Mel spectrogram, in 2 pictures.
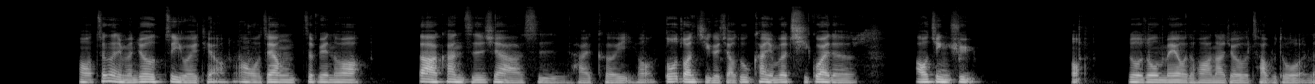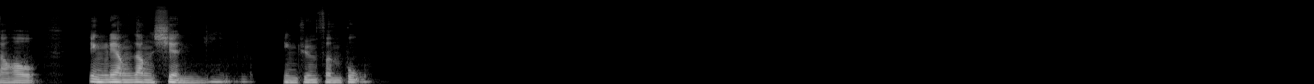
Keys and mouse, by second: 2.3 ctrl+s, 3.1 middle click, 3.7 Tab, 4.2-6.4 middle drag, 6.9 shift+middle click, 8.1-9.4 middle drag, 9.6 Tab, 10.8 Tab, 11.1 middle click, 11.5 Tab, 11.8-12.9 middle drag, 15.5 shift+v, 16.3 click, 17.9 click, 18.2 shift+v, 18.8 click, 20.6 click, 22.0 click, 22.5 middle click, 23.5 Tab, 23.9-25.8 middle drag, 26.1 Tab.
